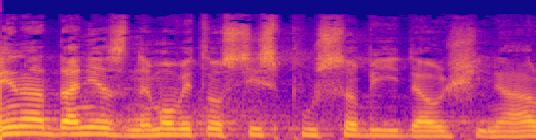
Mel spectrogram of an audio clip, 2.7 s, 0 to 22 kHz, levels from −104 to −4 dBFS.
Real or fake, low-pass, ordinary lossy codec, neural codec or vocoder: real; 14.4 kHz; MP3, 64 kbps; none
